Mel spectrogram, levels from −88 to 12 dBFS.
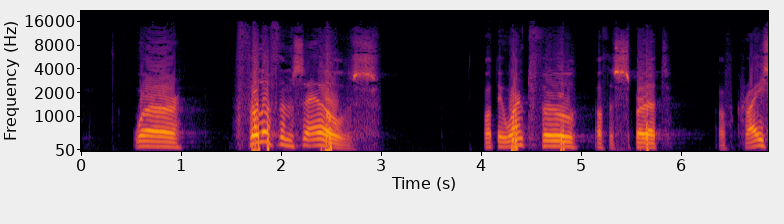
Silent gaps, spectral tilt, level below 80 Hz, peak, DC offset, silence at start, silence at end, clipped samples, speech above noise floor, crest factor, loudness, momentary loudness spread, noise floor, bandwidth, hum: none; -6 dB/octave; -34 dBFS; 0 dBFS; under 0.1%; 0.55 s; 0 s; under 0.1%; 64 dB; 16 dB; -16 LUFS; 15 LU; -79 dBFS; 14 kHz; none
